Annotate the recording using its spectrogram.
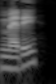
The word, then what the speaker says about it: Cometti: Cometti,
